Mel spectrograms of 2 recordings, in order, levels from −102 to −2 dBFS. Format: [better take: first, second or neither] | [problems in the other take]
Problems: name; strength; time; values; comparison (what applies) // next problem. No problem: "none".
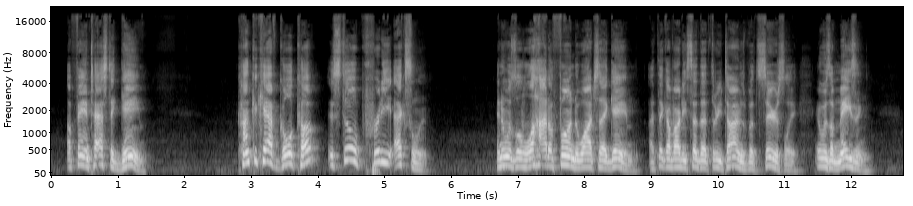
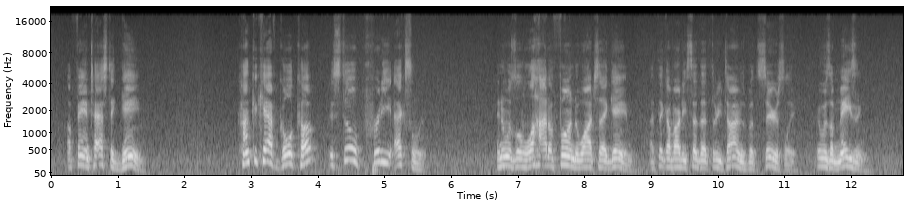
first | hiss; faint; throughout; 20 dB below the speech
